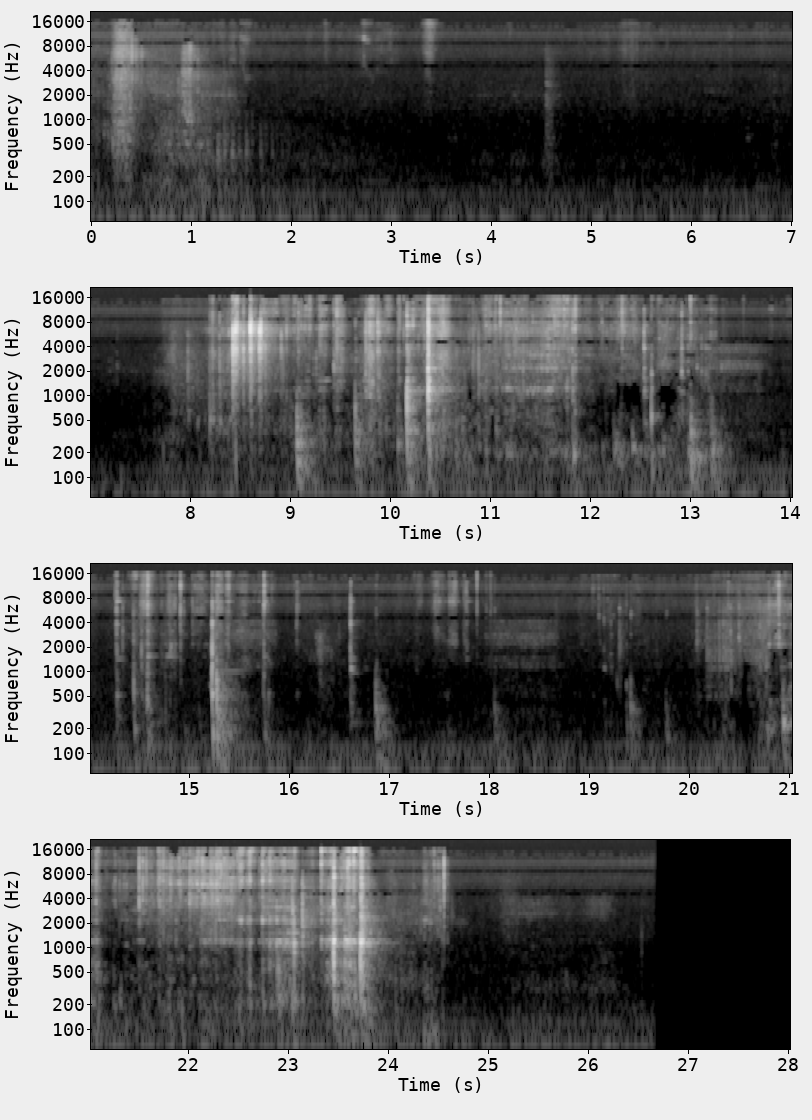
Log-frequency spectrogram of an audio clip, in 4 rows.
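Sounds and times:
metal clinks and scraping: 7.9 - 13.6, 14.2 - 18.0, 20.2 - 24.6.

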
